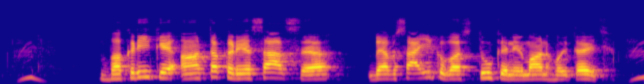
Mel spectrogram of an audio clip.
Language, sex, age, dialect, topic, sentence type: Maithili, male, 25-30, Southern/Standard, agriculture, statement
